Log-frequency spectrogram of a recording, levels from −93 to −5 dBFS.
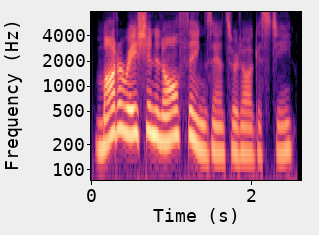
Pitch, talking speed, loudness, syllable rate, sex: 210 Hz, 135 wpm, -16 LUFS, 5.7 syllables/s, female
